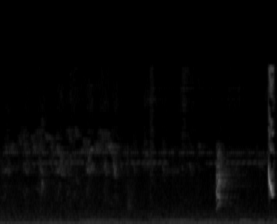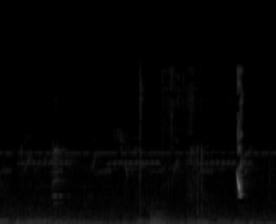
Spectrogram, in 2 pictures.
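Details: A female chestnut-bellied seed finch (curió) near a river in the caatinga sertão calls to excite the male: a few short, sharp high chirps seconds apart over a steady high insect-like hiss and a faint low wavering tone.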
